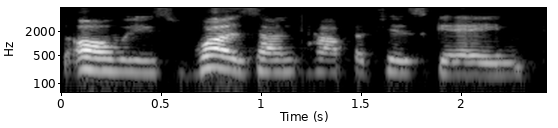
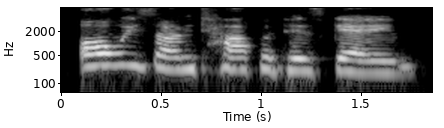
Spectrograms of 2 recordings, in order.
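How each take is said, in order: First: "was" punched as a correction; stress on WAS. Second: Said in the usual way. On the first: Acted. Office manager correcting a eulogy to past tense, stress on "was". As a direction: lean on the word "was" to fix the tense.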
